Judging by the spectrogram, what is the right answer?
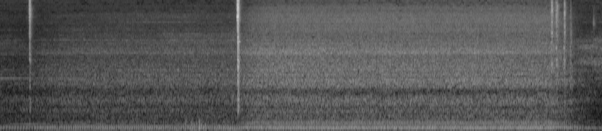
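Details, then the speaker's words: Toyota FJ Cruiser AC blower motor, fan on; steady hum with faint rhythmic flutter, owner suspects debris in the blower, about to remove and clean it. "you should be able to hear that um that's the AC motor the blower motor and I'm about to take that out and clean it out and see if that rectifies the issue"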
